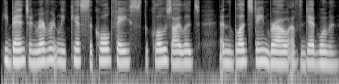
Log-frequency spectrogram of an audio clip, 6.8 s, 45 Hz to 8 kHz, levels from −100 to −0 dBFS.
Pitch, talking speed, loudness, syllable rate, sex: 175 Hz, 175 wpm, -19 LUFS, 4.5 syllables/s, female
